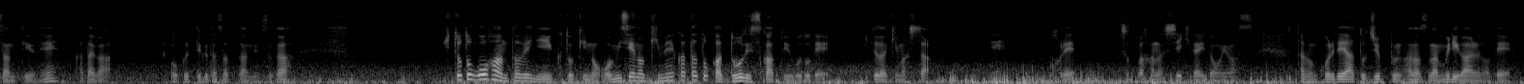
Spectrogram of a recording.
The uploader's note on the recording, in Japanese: 外録りのせいでもあります。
